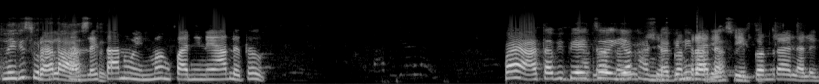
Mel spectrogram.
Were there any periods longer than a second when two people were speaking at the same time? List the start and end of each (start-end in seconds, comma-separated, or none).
5.7-7.6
